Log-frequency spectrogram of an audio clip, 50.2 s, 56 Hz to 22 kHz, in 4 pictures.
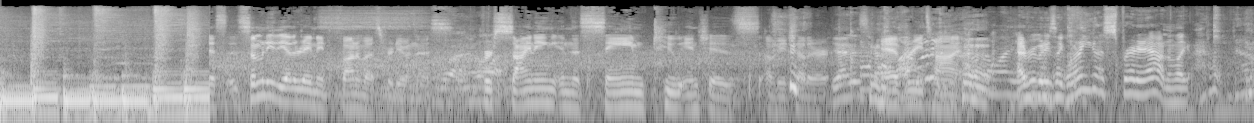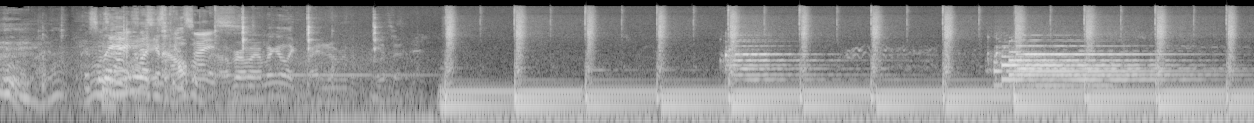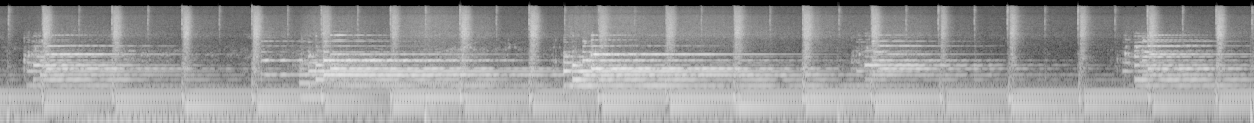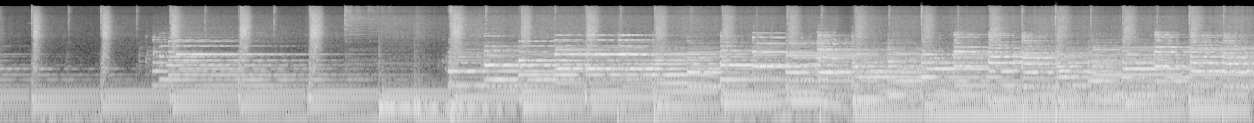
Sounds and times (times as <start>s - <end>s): Music: 0.0s - 2.2s, 13.6s - 50.1s.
